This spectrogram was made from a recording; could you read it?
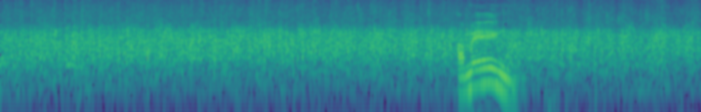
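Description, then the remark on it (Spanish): Sustained applause from a large church audience applauding the Lord, dense, steady clapping, while a voice briefly calls out over it near the end. “Dale otro aplauso al Señor.”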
